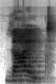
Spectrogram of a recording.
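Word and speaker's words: light: common use में है के एच से पहले और आई के बाद जो अक्षर जी होता है वो साइलेंट होता है लाइट माइट साइट राइट इन सब में जी साइलेंट है ठीक है इसके बाद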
